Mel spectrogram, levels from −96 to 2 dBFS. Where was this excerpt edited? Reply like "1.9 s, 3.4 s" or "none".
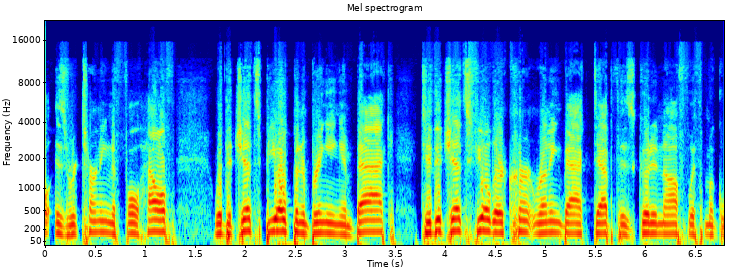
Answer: none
